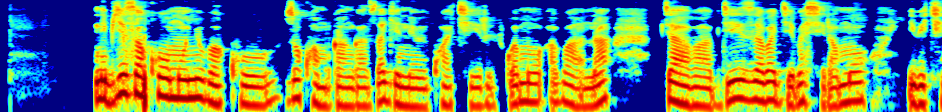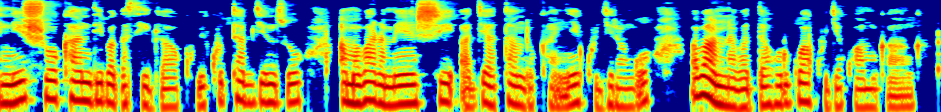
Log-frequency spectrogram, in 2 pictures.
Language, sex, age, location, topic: Kinyarwanda, female, 25-35, Kigali, health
